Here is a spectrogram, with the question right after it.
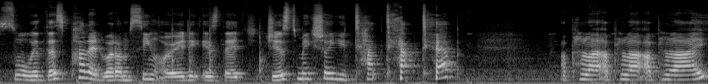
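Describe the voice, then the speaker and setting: Speaking at a fairly slow pace with a non-native accent, the voice shows ordinary pitch variation over noticeable background noise. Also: woman. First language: not English. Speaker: beauty vlogger. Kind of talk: makeup tutorial and review. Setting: home studio. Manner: animated.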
